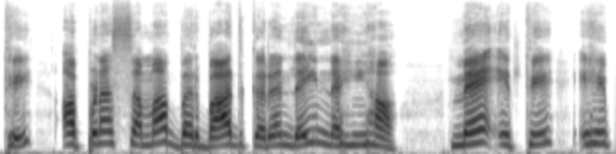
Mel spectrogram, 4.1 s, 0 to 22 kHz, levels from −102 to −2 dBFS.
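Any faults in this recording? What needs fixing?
Nothing here needs fixing, since no technical faults turn up anywhere in this speech recording.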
